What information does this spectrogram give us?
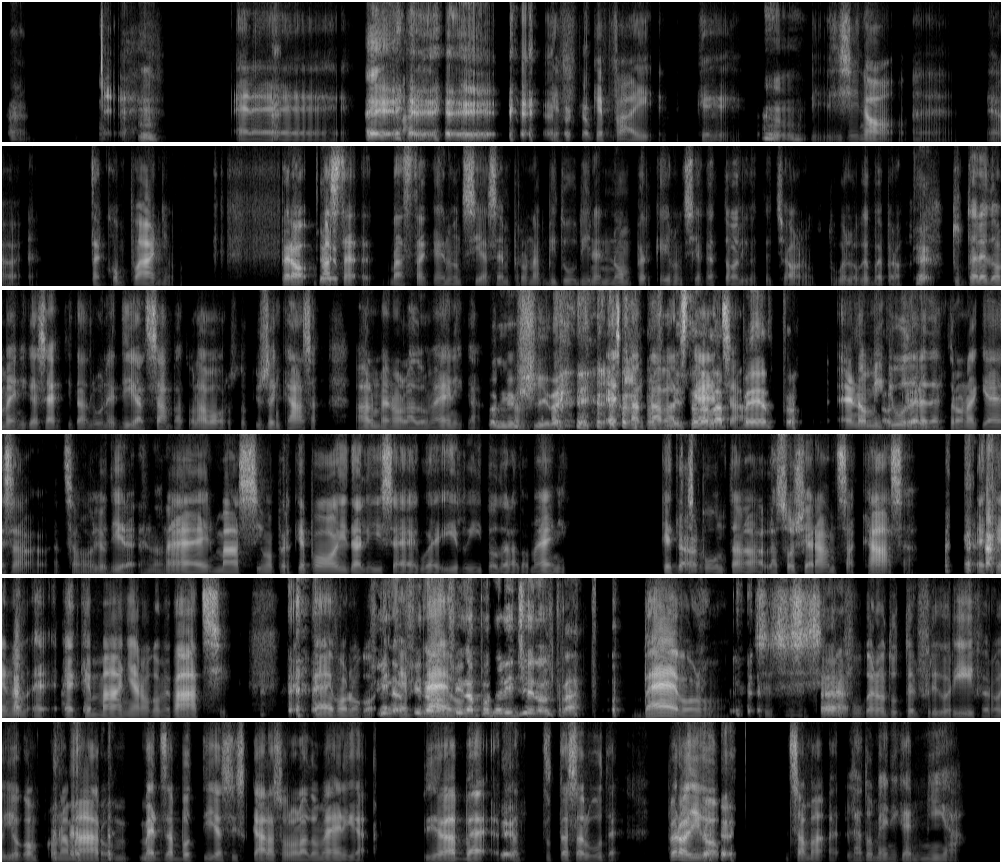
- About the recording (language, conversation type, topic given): Italian, podcast, Come hai imparato a dire di no senza sensi di colpa?
- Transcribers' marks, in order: unintelligible speech; background speech; laughing while speaking: "Eh, eh, eh"; giggle; other background noise; "attenzione" said as "attezione"; chuckle; "Insomma" said as "nzomma"; laugh; giggle; laughing while speaking: "Fino"; laughing while speaking: "inoltrato"; chuckle; chuckle; tapping; unintelligible speech; giggle; "insomma" said as "nzomma"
